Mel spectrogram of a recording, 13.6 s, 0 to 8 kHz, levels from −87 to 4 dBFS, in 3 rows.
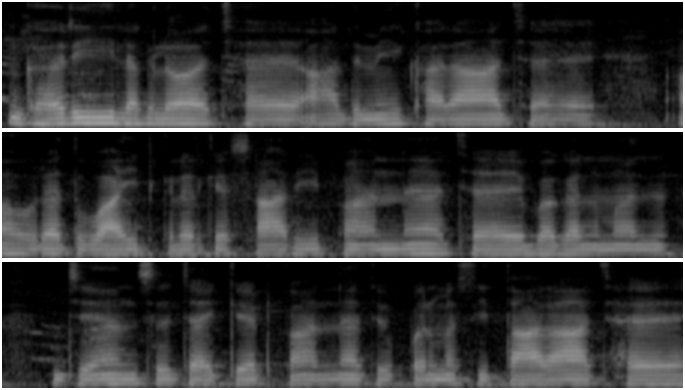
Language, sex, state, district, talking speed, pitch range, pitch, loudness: Angika, male, Bihar, Begusarai, 105 wpm, 110-115 Hz, 110 Hz, -38 LUFS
